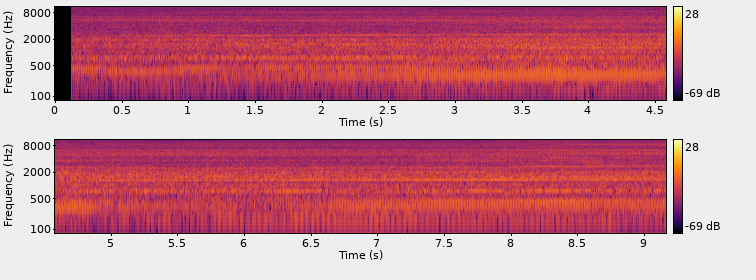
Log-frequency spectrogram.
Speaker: I was mowing with it running just fine and it shut off but that sound that you just heard was going in the key doesn't seem to have an effect on it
